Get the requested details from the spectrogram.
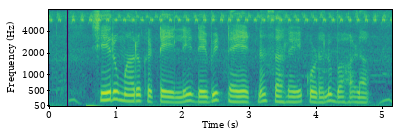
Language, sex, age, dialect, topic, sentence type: Kannada, female, 18-24, Mysore Kannada, banking, statement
